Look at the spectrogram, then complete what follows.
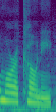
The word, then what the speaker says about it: Morricone: To many cineastes, Maestro Morricone, pronounced Mor-a-con-i, was a unique talent,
